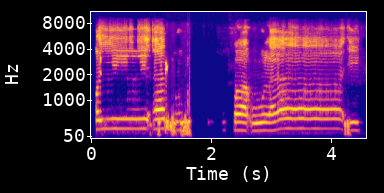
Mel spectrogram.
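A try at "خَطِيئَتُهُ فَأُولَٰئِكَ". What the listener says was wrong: Panjang 4 harakatnya kurang, Ibu. Khotinya tuh kurang.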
